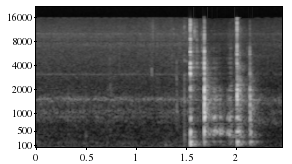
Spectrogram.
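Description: A quiet stretch, then about a second and a half in a quick cluster of sharp clicks and knocks as a folding bicycle multi-tool is put down and the tool bottle's hard plastic insert is picked up.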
